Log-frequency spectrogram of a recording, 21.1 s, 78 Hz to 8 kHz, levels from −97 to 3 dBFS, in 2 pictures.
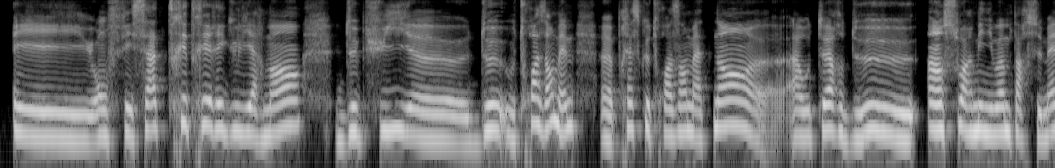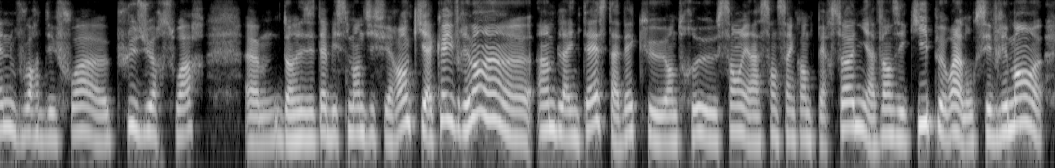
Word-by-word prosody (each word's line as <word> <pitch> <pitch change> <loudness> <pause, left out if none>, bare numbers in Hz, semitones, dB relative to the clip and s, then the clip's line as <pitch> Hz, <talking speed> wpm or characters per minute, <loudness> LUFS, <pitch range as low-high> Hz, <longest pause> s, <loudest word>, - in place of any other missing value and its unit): Et 185 -4 0
on 190 +2 -1
fait 195 +2 -5
ça 225 +6 -1
très, 250 +3 -4
très 255 +1 -2
régulièrement 215 +1 -1 0.4
depuis, 210 +5 -3
heu, 175 -4 -1
2 220 +9 0
ou 180 -2 -4
3 260 +7 -2
ans, 265 - 0
même, 245 -3 +1 0.3
heu, 175 -2 -1
presque 230 +8 -5
3 200 -2 -5
ans 210 - -1
maintenant, 240 +6 0
heu, - - -7 0.2
à 185 +1 -4
hauteur 205 +3 -1
de 185 -1 +1
1 230 -1 +5
soir 230 0 -1
minimum 210 -1 +2
par 200 -3 -6
semaine, 210 +7 -1
voire 195 -1 -4
des 180 0 -4
fois, 200 -2 -3
heu, - - -5
plusieurs 210 0 -2
soirs, 200 +3 -4 0.4
hem, 165 +2 -3
dans 175 -1 +3
des 180 0 +3
établissements 190 +2 -1
différents 195 +6 0
qui 275 - +4
accueillent 295 -1 +3
vraiment, 245 +9 +5
hein, 220 - +4
heu, - - -7
un 220 +2 +2
blind-test 225 +6 +1
avec 200 +7 -2
heu, 170 -2 +2
entre 180 +3 +1
100 215 +5 -2
et 200 - 0
à 165 0 0
150 180 0 -4
personnes. 235 +10 +1
Il - - +1
y - - -1
a 155 - -1
20 195 +5 0
équipes, 230 +9 +3
voilà, 215 0 +5
donc 160 +2 -2
c'est 200 - +3
vraiment, 230 +6 +5
heu, - - -5
200 Hz, 180 wpm, -21 LUFS, 180-225 Hz, 0.4 s, 1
